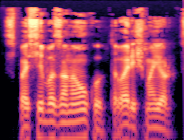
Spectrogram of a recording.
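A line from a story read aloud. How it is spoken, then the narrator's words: Plain. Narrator (Russian): сказал он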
